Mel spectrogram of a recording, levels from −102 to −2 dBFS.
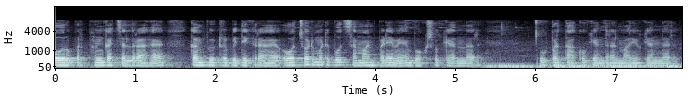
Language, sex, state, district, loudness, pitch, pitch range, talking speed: Hindi, male, Haryana, Charkhi Dadri, -21 LUFS, 110 Hz, 105-115 Hz, 235 wpm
